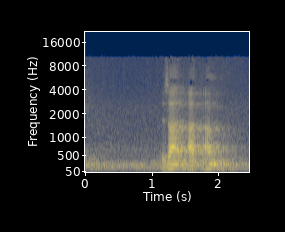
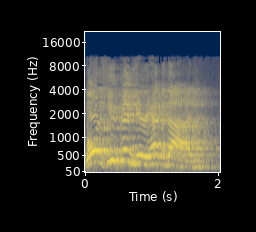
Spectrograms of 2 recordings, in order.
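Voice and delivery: much higher and louder, then slowing down; raised, reproachful grieving sister; accusing complaint; 12 semitones higher, 6 dB louder than usual. Acted. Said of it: "the different spirit between those two women".

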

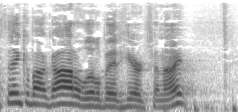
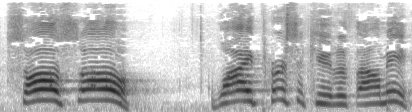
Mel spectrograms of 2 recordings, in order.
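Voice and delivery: higher, louder ringing call; 5 semitones higher, 7 dB louder, much slower than usual. Acted. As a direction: call his name out across the room. Preacher voices the Lord calling.

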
